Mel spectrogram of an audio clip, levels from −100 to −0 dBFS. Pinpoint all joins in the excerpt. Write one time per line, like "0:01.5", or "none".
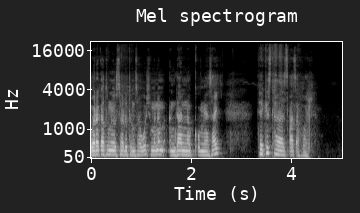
none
